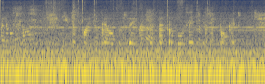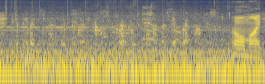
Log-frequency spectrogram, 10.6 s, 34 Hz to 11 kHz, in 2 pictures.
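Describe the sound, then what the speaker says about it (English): A steady roar fills the cabin of a British Airways Airbus A320-232 climbing after takeoff from London Heathrow. The loud, constant engine and air noise never lets up, and a voice talks over it. "So we finally took off London Heathrow"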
